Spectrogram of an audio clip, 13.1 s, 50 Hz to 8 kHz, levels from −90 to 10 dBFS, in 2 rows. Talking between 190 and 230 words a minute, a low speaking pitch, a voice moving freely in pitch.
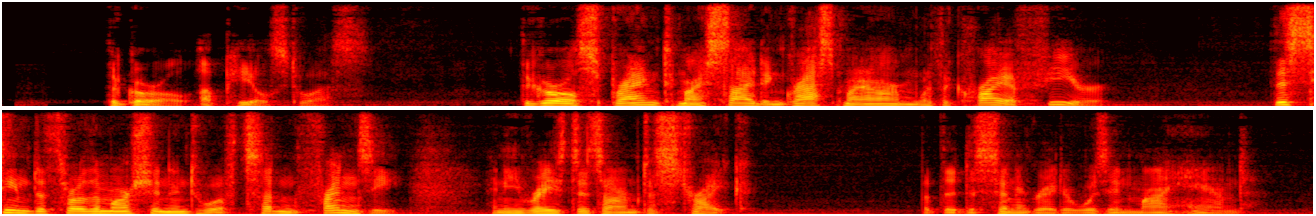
Yes: average, 200 wpm; low, 125 Hz; wide, 6.8 semitones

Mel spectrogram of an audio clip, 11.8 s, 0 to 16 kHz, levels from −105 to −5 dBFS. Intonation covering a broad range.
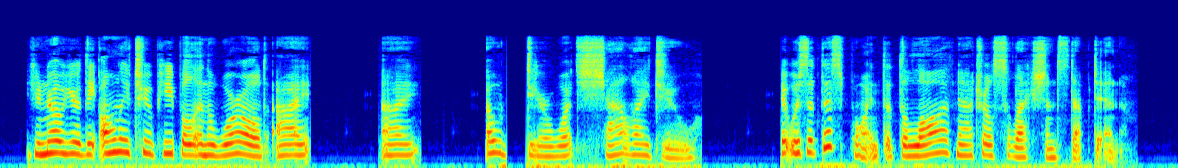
No: average, 3.3 semitones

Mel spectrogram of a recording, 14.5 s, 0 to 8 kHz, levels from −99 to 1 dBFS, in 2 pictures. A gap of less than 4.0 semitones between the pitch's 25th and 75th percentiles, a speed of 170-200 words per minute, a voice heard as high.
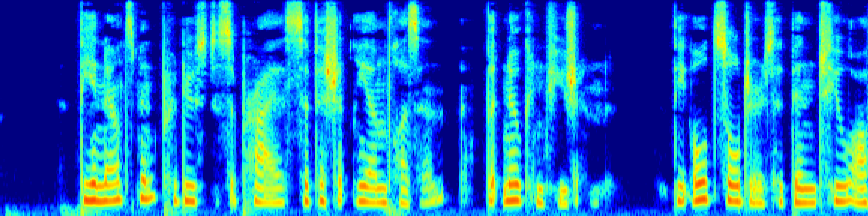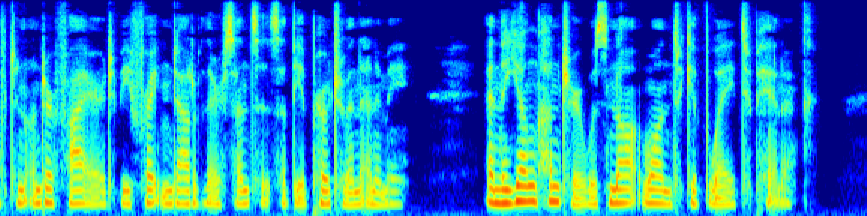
Yes: average, 2.9 semitones; average, 185 wpm; high, 195 Hz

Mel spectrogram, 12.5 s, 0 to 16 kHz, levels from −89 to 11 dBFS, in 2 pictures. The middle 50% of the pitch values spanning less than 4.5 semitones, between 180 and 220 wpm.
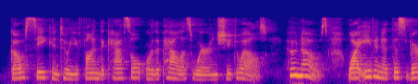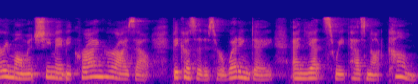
Yes: average, 3.7 semitones; average, 190 wpm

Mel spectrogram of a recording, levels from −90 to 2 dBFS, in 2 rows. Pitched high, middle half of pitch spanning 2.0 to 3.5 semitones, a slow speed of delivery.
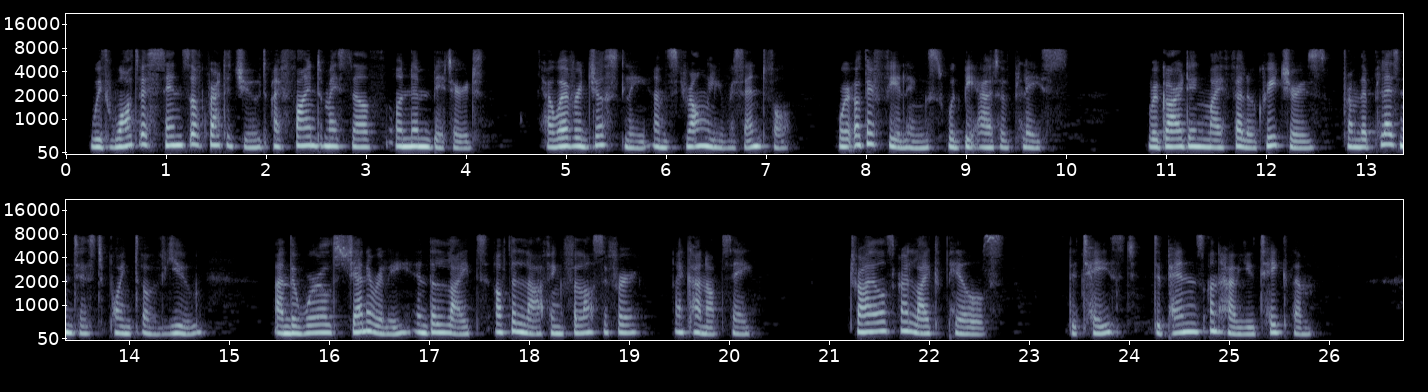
Yes: high, 215 Hz; average, 2.7 semitones; slow, 130 wpm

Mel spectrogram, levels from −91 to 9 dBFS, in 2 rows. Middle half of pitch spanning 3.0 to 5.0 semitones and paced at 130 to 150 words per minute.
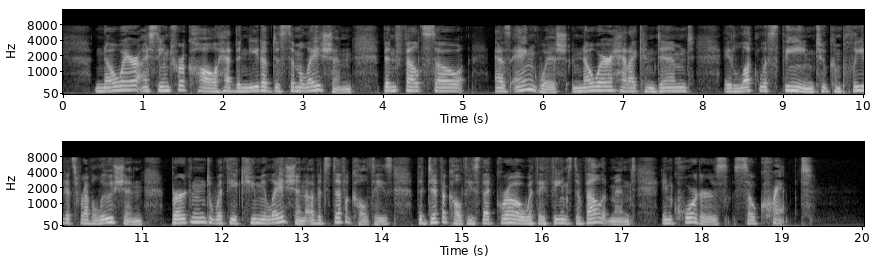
Yes: average, 3.9 semitones; slow, 135 wpm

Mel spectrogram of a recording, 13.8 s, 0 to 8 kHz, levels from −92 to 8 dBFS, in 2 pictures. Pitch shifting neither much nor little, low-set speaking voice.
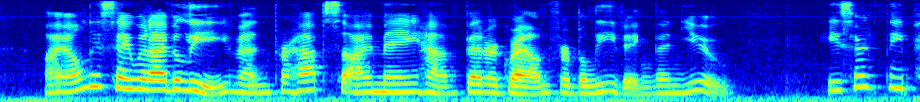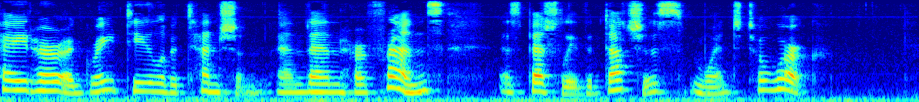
No: average, 4.1 semitones; high, 200 Hz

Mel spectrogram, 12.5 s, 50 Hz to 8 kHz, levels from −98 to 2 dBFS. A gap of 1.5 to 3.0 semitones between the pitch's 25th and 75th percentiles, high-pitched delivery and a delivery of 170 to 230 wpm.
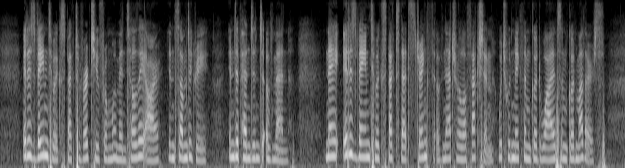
Yes: narrow, 2.5 semitones; high, 235 Hz; average, 180 wpm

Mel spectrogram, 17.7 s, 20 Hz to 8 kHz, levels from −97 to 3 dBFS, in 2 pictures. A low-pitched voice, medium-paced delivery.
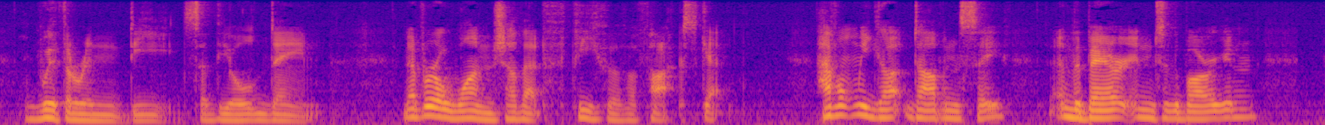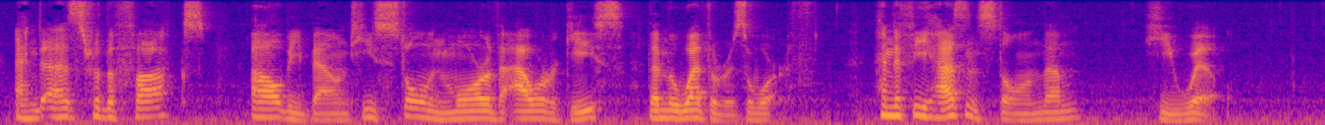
Yes: low, 125 Hz; average, 185 wpm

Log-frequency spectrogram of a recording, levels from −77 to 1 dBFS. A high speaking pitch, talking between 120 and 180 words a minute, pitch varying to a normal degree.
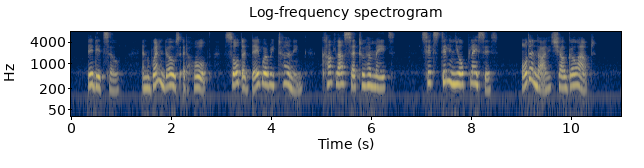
Yes: very high, 250 Hz; average, 170 wpm; average, 4.0 semitones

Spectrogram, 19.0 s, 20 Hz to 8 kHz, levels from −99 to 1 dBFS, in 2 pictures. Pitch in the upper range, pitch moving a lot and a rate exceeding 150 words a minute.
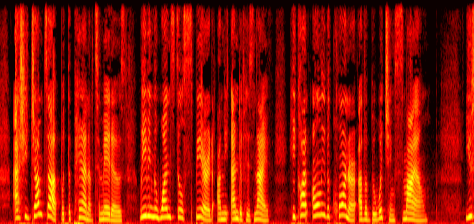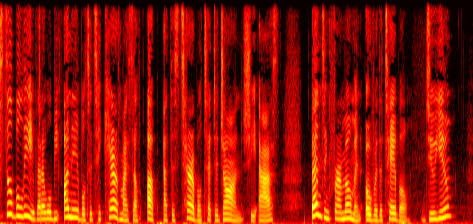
Yes: high, 225 Hz; wide, 7.6 semitones; average, 185 wpm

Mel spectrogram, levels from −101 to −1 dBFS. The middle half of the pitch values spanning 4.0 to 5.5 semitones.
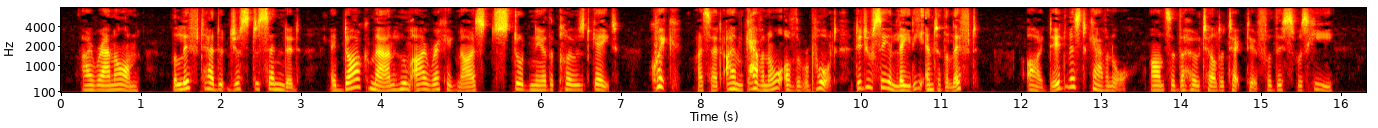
No: average, 3.4 semitones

